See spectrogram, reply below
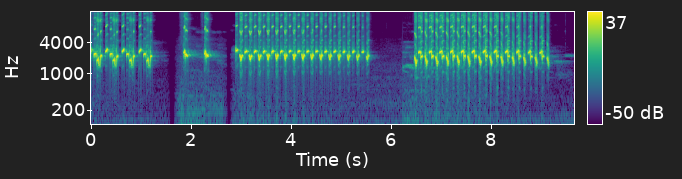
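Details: Rapid 'ropel panjang' singing of a sooty-headed bulbul, offered as a lure for caged birds: dense trains of quick bright chirps broken by abrupt silent gaps, then resuming at a fast even pace.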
